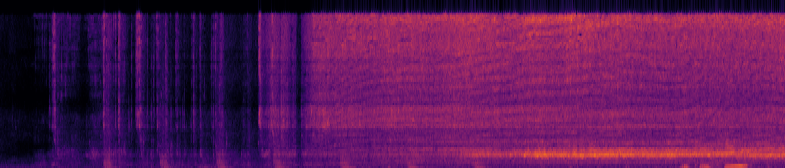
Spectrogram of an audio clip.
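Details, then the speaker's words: Breville espresso machine after a full service and factory reset. A few clicks, then a strong, steady steam hiss that builds and holds without sputtering: heavy steam with excellent temperature and pressure, and the wand stops automatically. "the steamer is definitely working. Nice heavy steam coming out of the one. Excellent temperature and pressure coming out of the steamer."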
